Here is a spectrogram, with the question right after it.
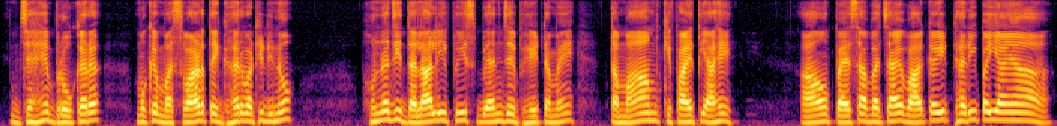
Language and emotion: Sindhi, happy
